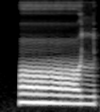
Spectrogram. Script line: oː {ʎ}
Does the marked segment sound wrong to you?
no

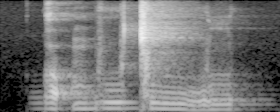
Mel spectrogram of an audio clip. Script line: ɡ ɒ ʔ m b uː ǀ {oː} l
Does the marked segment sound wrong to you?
yes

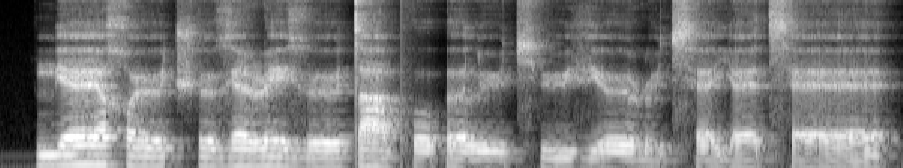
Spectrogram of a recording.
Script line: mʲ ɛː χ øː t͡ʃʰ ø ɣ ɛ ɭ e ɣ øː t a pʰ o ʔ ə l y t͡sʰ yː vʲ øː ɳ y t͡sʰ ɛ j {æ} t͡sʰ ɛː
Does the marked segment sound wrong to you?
yes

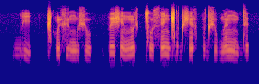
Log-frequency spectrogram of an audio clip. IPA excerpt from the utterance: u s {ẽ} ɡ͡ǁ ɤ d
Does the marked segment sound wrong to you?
no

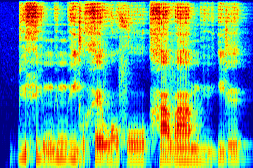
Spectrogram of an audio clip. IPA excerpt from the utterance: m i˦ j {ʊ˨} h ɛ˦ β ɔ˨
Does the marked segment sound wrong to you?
no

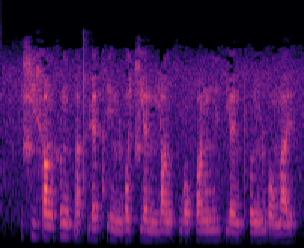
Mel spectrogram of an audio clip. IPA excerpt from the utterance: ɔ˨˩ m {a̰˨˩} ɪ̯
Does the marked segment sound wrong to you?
yes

